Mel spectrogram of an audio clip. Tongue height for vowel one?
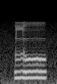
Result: mid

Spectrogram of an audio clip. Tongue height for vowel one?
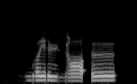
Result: high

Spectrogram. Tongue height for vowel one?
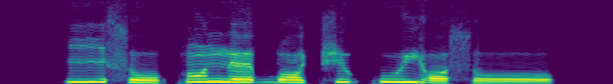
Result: high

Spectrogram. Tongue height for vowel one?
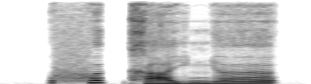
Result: mid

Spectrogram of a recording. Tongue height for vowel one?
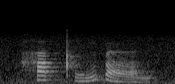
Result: low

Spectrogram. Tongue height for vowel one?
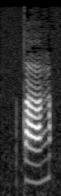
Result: low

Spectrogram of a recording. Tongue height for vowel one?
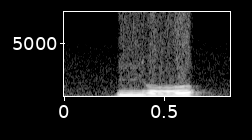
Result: mid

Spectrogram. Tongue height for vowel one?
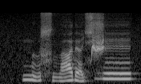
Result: high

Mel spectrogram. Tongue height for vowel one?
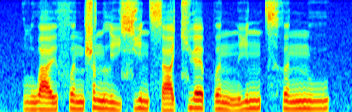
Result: low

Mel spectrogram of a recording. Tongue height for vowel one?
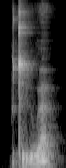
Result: high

